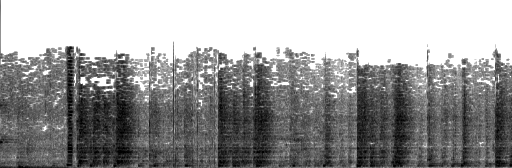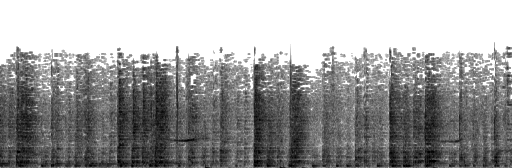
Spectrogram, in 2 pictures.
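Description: Music carried by fast, dense drum and percussion strikes over a steady held tone.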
